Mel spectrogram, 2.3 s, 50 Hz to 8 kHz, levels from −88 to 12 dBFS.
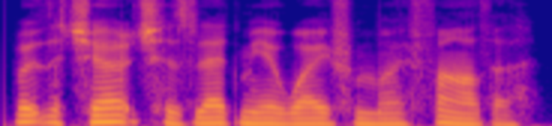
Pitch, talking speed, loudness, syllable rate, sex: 130 Hz, 260 wpm, -15 LUFS, 5.5 syllables/s, male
